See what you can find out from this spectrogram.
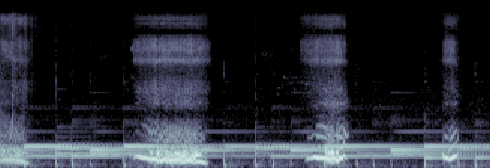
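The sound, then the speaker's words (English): A cat snores in three breathy, rasping bursts, two longer ones and a short final one, over a steady low drone. “just me and my cat, and this is the sound of her snoring.”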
